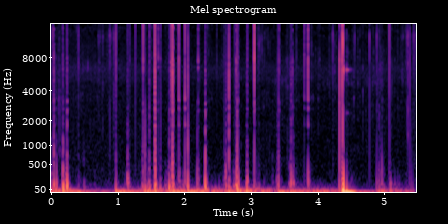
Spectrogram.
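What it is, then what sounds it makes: Silicone dummy ear scraped with a metal hook. A thin steel dental hook scratches and scrapes inside the ear canal of a solid, soft white silicone dummy ear on a binaural microphone. Close, deep scuffing and thudding scrapes come in quick bursts, with bright ticks on top. One louder scrape lands near the end.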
